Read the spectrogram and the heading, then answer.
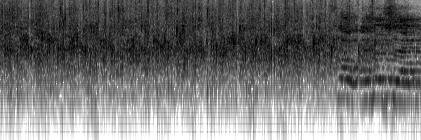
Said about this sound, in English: So round of applause for the Atlantis.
